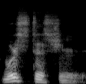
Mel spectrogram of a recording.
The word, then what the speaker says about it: Worcestershire: Yes, you do say the Shire part. Worcestershire sauce. Worcestershire sauce.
